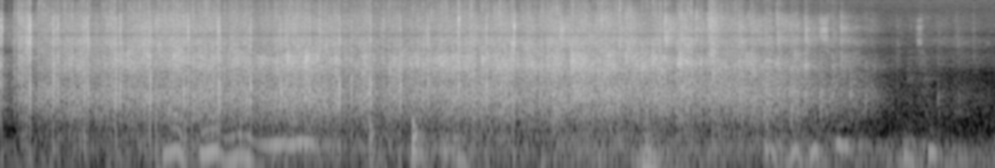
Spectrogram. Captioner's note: applause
